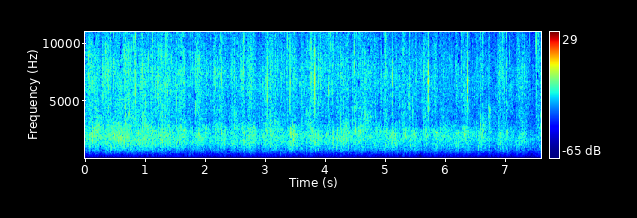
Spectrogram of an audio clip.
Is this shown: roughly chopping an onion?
no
